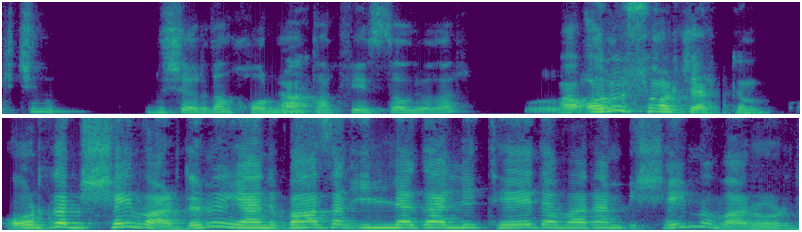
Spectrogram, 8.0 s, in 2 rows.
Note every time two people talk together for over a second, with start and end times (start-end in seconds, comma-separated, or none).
none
